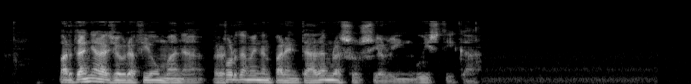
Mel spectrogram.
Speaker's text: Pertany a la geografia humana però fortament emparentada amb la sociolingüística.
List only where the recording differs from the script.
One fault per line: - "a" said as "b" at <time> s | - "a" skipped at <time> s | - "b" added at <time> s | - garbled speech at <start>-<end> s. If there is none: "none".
none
